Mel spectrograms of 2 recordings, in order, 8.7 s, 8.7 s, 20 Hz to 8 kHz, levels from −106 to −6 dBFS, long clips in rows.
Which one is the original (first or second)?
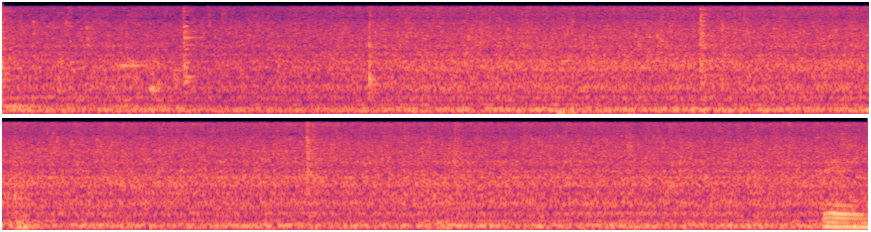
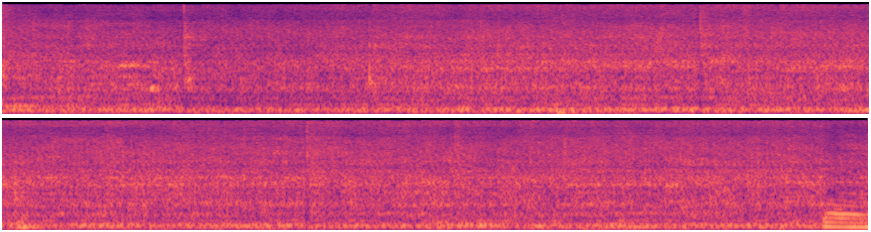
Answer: first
